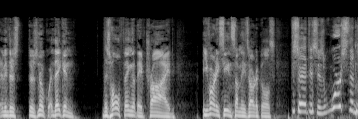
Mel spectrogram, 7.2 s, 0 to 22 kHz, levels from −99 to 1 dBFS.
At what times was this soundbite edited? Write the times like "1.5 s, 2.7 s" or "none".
none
